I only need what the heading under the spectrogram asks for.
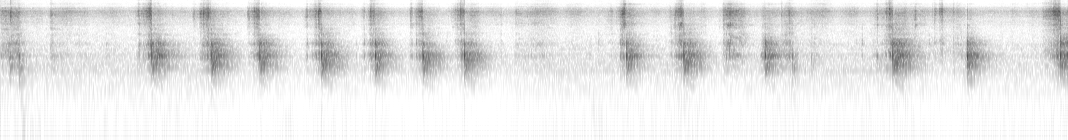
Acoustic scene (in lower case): kitchen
